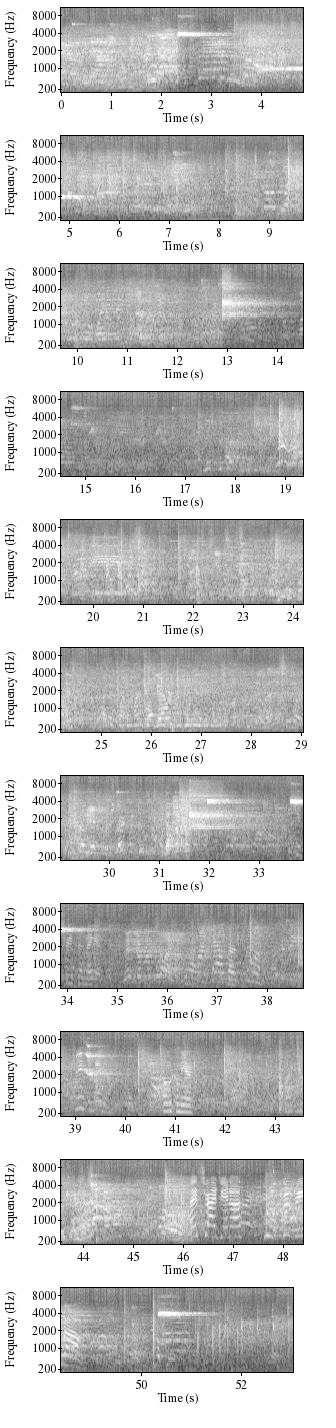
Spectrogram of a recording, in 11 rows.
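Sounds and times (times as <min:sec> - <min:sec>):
referee whistle blasts: 0:02.2 - 0:03.1, 0:31.8 - 0:32.6, 0:33.6 - 0:34.4, 0:50.3 - 0:51.4
people calling out: 0:43.3 - 0:51.2.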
